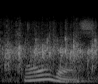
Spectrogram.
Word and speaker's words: Klages: Our creative team, our producer, Scott Griffin, our director, David Hudson, and our resident director, Klages. Yeah. Pronounced with a. Yeah. Klages.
